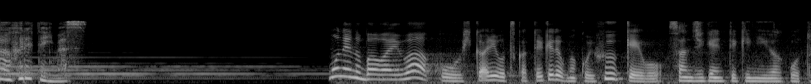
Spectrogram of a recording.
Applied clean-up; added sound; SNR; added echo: none; none; none; none.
